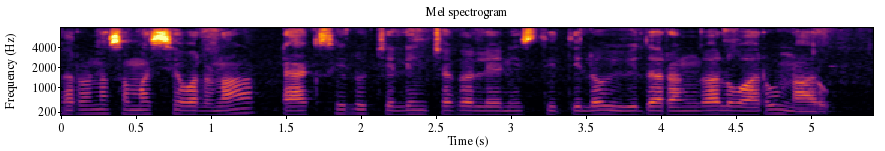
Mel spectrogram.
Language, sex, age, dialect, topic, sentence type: Telugu, male, 18-24, Telangana, banking, statement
